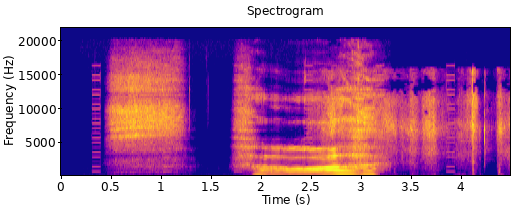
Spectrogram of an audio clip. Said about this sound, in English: Yes, I'm fine. Just doing the deep breathing exercises.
